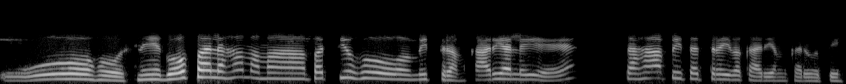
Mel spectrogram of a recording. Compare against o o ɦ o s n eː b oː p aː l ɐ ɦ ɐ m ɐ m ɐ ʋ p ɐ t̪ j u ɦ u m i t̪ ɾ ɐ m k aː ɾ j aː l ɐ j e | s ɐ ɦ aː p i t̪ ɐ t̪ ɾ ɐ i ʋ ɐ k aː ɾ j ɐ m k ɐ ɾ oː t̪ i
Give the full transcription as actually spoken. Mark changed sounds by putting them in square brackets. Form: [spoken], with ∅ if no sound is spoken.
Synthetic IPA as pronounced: o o ɦ o s n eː [ɡ] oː p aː l ɐ ɦ ɐ m ɐ m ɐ [∅] p ɐ t̪ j u ɦ u m i t̪ ɾ ɐ m k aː ɾ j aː l ɐ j e | s ɐ ɦ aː p i t̪ ɐ t̪ ɾ ɐ i ʋ ɐ k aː ɾ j ɐ m k ɐ ɾ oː t̪ i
